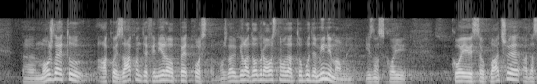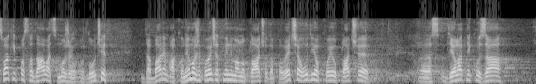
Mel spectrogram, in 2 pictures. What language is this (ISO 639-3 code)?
hrv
